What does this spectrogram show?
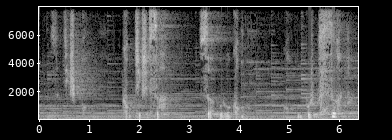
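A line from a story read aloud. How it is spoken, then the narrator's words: Inner murmur. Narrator (Chinese): 心中喃喃道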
